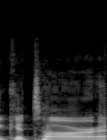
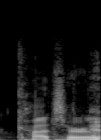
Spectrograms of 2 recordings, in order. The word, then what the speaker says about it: Qatar: We say Qatar, and I believe it's like more Qatar.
